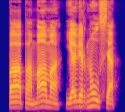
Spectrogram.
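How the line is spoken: Loud bark. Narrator (Russian): гаркнул Хельги

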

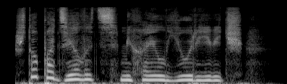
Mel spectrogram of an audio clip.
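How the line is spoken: Sighing. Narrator (Russian): вздохнула Марина

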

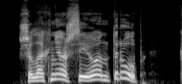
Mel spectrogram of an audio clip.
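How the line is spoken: Shout. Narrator (Russian): крикнула Мирта

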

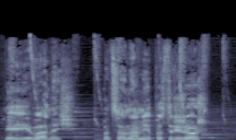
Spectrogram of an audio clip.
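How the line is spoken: Sudden shout. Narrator (Russian): крикнул вдруг Николай Николаевич куда-то в сторону

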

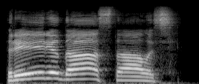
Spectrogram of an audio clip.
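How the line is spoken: Grumbling. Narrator (Russian): проворчал Думун

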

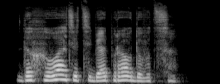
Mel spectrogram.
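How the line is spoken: Sighing woman. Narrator (Russian): вздохнула я

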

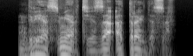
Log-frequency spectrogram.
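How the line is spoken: Whisper. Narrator (Russian): прошептал Айдахо

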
